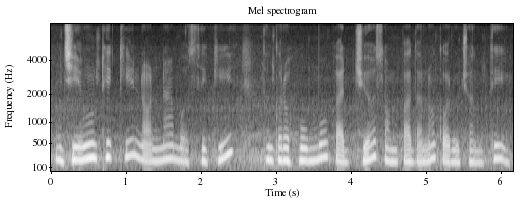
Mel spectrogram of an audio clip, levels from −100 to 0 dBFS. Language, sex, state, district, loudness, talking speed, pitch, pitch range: Odia, female, Odisha, Khordha, -14 LUFS, 85 wpm, 210 Hz, 190-235 Hz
